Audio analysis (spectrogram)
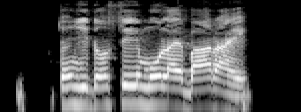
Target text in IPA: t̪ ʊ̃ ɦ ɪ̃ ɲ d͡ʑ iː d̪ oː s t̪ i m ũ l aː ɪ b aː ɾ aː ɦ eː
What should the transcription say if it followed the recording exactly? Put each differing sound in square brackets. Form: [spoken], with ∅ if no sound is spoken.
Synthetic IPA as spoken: t̪ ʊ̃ ɦ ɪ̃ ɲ d͡ʑ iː d̪ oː s t̪ i m ũ l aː ɪ b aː ɾ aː ɦ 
